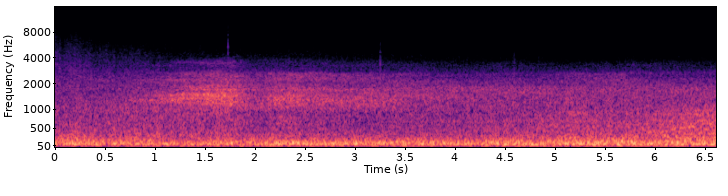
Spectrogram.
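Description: Deep, steady rumble of a huge explosion, the sound of a nuclear blast, with a hissing rush over it in the first couple of seconds.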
